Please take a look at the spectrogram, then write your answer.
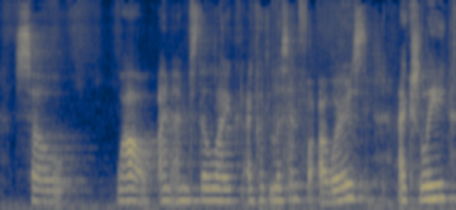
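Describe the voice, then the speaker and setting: A woman's fairly high, monotone voice with flat intonation at a very slow pace, with audible room echo. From southern Spain. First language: Spanish. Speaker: podcast host. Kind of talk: interview conversation. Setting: gallery, in person. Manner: halting, repetitive.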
